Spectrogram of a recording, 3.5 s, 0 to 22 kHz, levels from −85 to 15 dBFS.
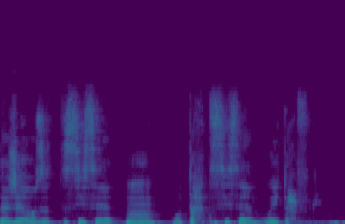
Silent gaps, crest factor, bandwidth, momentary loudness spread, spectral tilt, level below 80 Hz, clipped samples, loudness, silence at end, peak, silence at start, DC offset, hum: none; 14 dB; 14 kHz; 7 LU; -5 dB/octave; -58 dBFS; under 0.1%; -46 LUFS; 0 s; -32 dBFS; 0 s; under 0.1%; none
